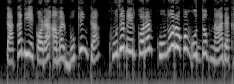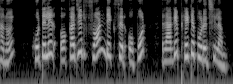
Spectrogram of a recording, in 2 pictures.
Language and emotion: Bengali, angry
